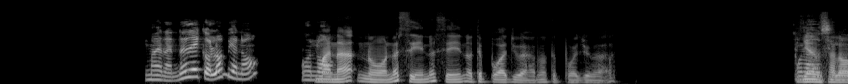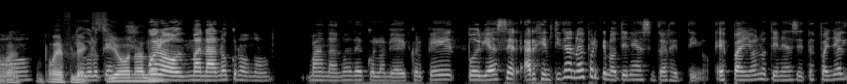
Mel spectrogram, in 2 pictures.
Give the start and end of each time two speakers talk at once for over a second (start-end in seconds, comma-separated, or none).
7.9-10.2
